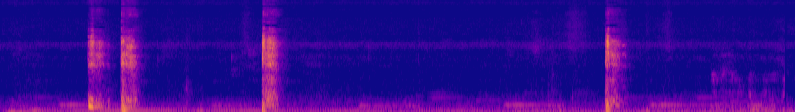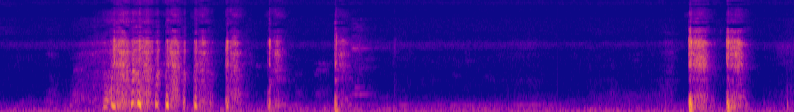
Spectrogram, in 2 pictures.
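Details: Girl coughing: repeated short, harsh cough bursts in scattered groups, with faint music and room noise behind.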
